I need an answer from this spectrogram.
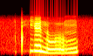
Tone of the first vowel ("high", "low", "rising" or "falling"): falling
